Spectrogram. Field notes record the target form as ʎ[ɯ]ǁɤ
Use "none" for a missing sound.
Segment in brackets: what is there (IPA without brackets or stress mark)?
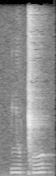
ɤ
